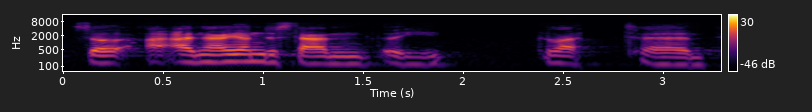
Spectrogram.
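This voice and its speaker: A man's voice: fairly high pitch, fairly even intonation, unhurried, clean tone. A man, a councillor answering a question at a committee meeting, hesitant with many restarts. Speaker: cabinet member, councillor. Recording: dull lo-fi meeting audio.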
